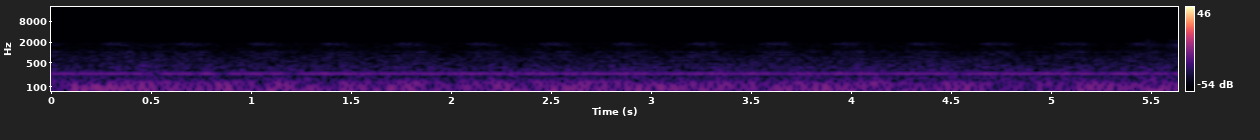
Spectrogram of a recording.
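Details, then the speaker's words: 1998 42-inch Encon Corinthian 3-speed reversible ceiling fan with light kit, on high speed. Steady, fairly noisy motor hum with a light even tick about three times a second; fan wobbles very slightly and vibrates. "yeah it's pretty noisy and high not a terribly fast high speed but it's definitely putting out a good amount of air"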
